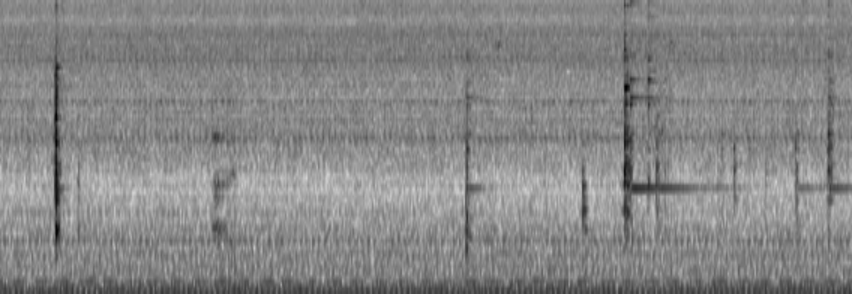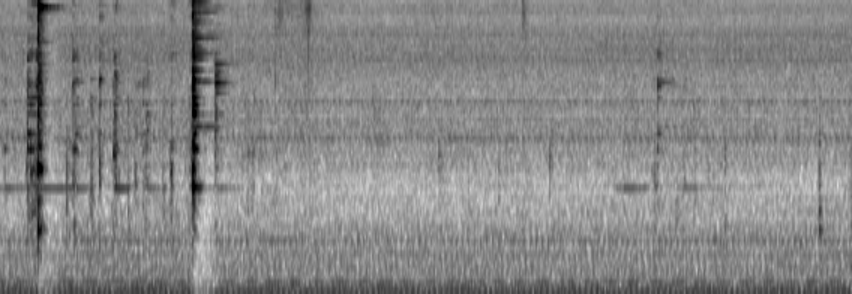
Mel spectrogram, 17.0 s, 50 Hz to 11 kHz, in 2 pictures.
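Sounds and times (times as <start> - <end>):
excavator engine running: 0.0 - 17.0
metallic clank: 5.8 - 11.8, 14.6 - 15.9.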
